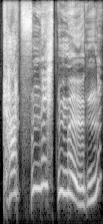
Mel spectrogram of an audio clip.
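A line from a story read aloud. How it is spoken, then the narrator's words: Shrieking, furious voice. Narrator (German): schrie die Maus mit kreischender, wütender Stimme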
